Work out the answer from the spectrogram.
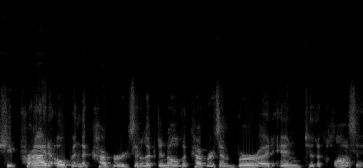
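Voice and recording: A natural voice reading aloud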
